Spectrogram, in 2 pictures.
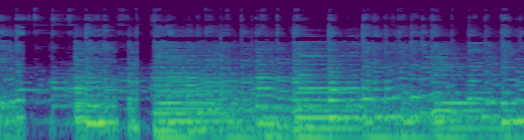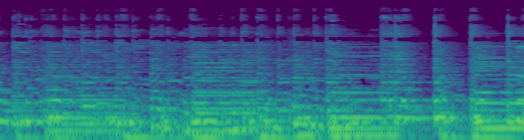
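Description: Cretan mantinades music for lyra, laouto and guitar, an instrumental passage with the plucked strings to the fore. It drops out briefly twice in the first second and a half, then plays on steadily.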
